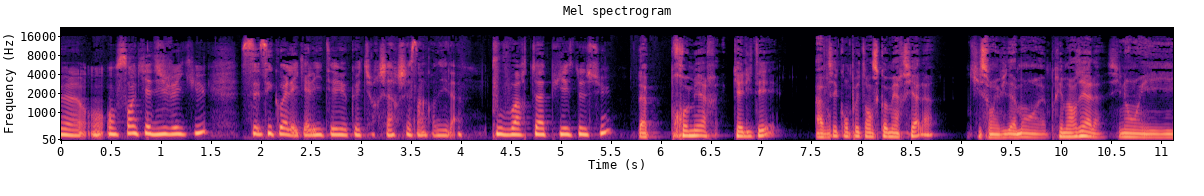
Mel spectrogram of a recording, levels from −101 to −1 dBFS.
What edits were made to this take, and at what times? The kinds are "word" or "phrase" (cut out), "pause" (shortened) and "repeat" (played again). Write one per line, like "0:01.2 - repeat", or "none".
0:07.7 - word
